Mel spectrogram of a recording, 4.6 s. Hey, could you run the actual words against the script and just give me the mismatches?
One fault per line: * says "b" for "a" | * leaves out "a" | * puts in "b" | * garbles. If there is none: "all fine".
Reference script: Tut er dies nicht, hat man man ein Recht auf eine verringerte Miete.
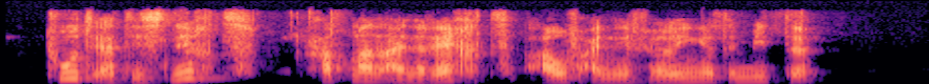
* leaves out "man"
